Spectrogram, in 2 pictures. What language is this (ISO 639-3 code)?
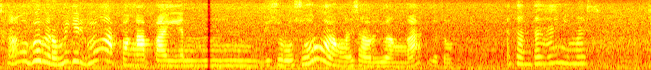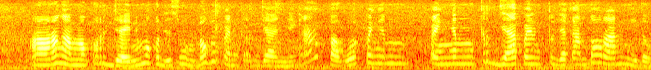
ind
